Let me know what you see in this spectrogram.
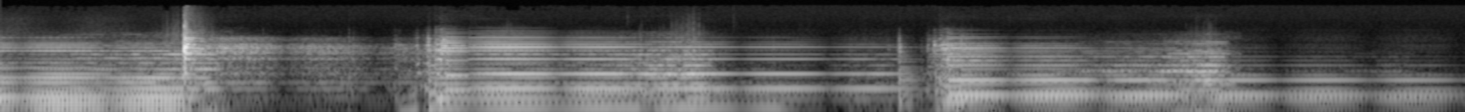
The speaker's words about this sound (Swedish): Du har ju någon form av baklänges grej på gång här. Är det en reverbsvans som du har vänt på eller? Ja, exakt. Det är en reverbsvans som jag har vänt på.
